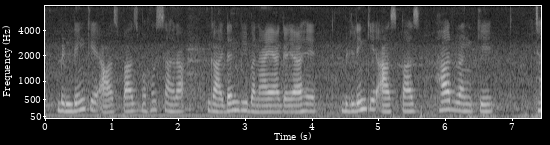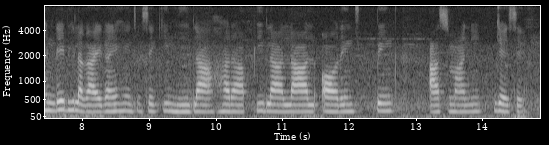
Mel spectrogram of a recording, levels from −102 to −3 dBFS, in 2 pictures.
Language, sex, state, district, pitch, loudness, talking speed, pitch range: Hindi, female, Bihar, Sitamarhi, 190 Hz, -32 LUFS, 130 wpm, 180-200 Hz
